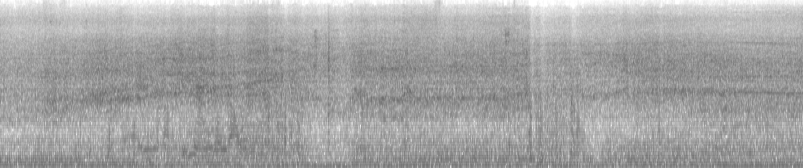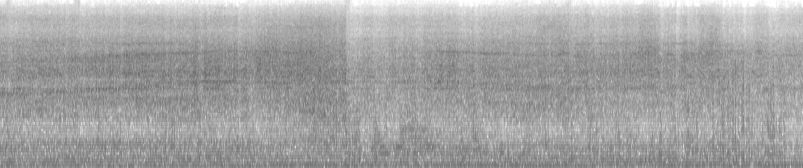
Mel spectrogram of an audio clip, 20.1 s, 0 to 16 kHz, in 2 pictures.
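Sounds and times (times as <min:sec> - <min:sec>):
road and wind noise: 0:00.0 - 0:20.0.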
